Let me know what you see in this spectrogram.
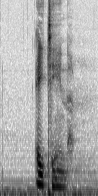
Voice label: "eighteen", English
